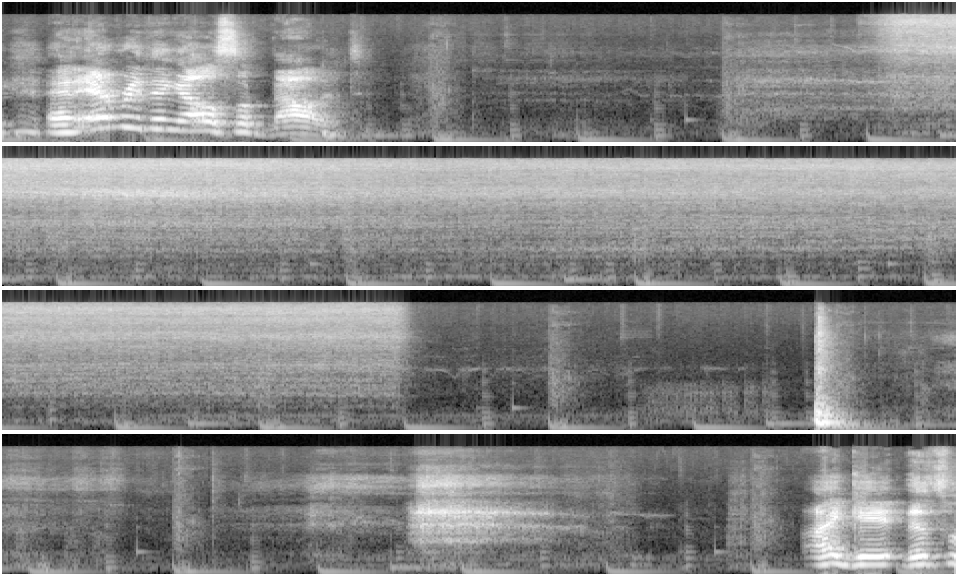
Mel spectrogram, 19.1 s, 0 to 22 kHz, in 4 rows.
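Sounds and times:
backing track with low beat: 0:00.0 - 0:04.1, 0:11.6 - 0:19.0
aerosol spray can hissing: 0:03.6 - 0:11.7.

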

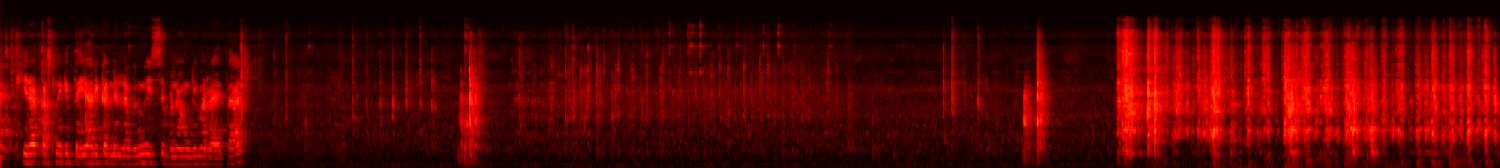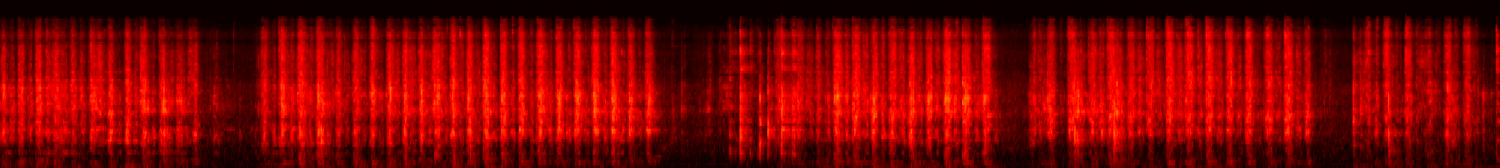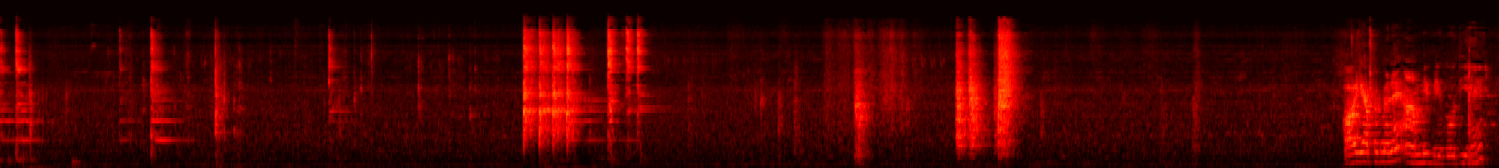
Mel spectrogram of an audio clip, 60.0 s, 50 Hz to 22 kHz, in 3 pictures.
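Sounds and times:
cucumber grated on metal grater: 0:15.4 - 0:22.8, 0:23.4 - 0:28.8, 0:30.3 - 0:39.9.

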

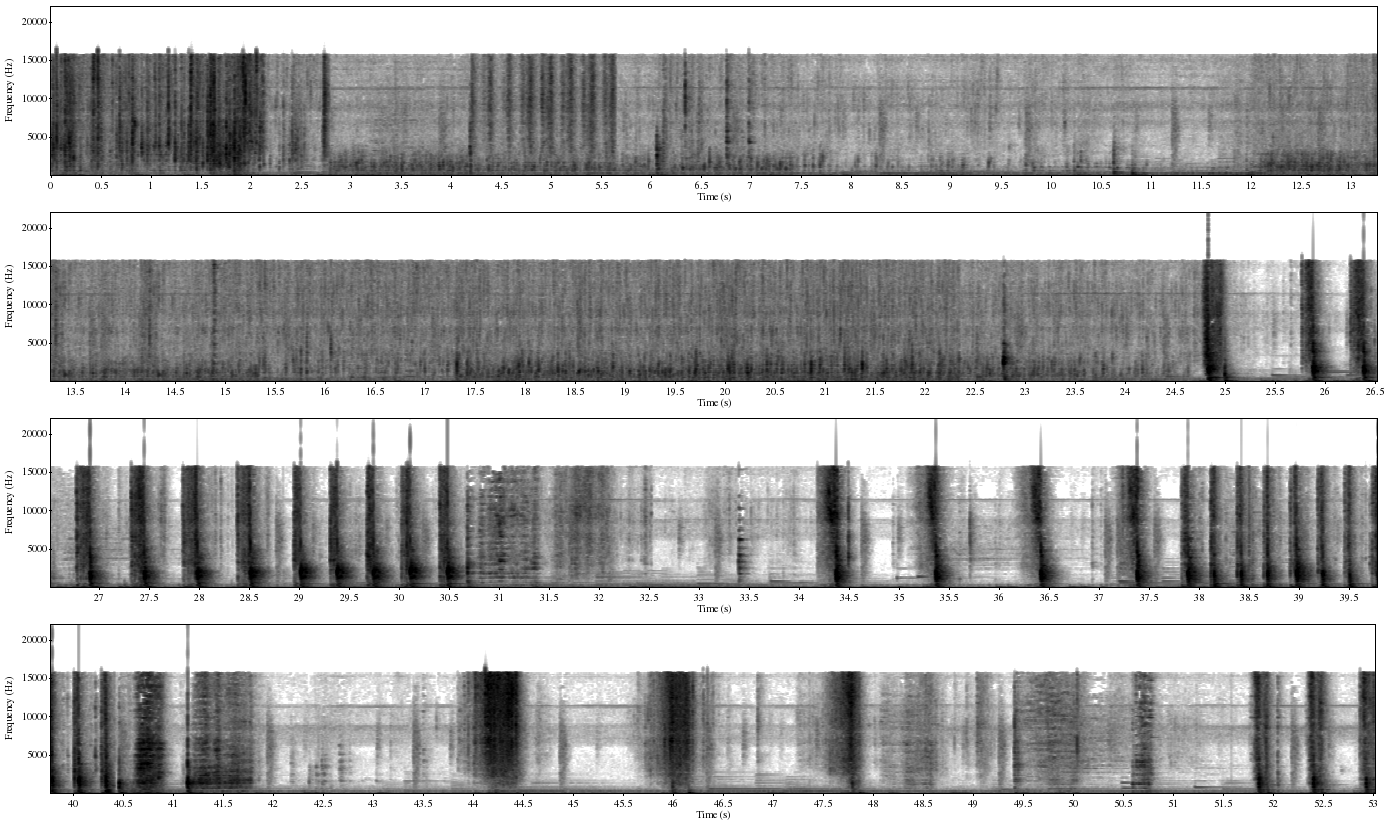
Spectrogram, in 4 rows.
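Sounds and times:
soup bubbling in a pan: 0:00.0 - 0:25.2.

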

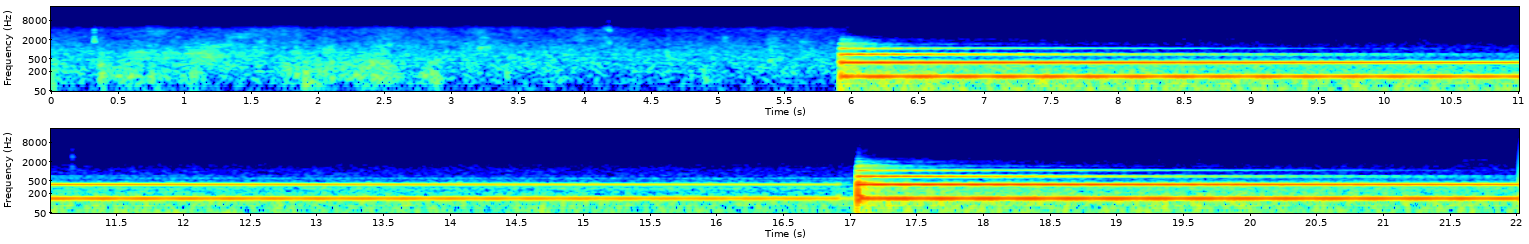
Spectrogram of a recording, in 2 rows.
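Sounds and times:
singing bowl ringing: 0:05.9 - 0:22.0.

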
